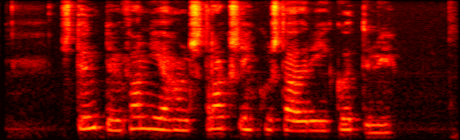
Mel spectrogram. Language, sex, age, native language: Icelandic, male, 13, Icelandic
